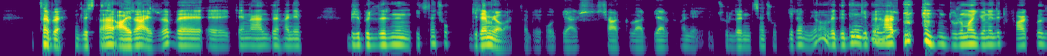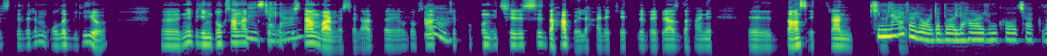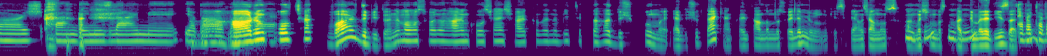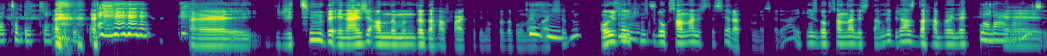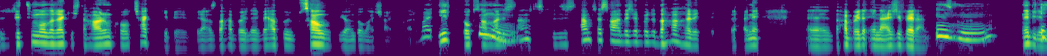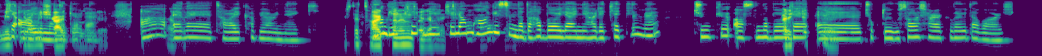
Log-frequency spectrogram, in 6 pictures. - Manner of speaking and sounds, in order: other background noise; throat clearing; chuckle; chuckle; tapping
- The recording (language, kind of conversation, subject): Turkish, podcast, Müzik, akışa girmeyi nasıl etkiliyor?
